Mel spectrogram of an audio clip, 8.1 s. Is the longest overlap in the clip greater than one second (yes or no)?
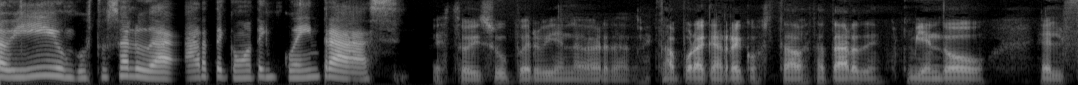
no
